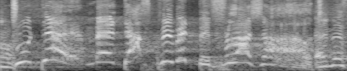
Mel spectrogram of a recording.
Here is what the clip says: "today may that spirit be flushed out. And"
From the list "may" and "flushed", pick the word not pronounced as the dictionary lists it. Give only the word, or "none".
flushed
